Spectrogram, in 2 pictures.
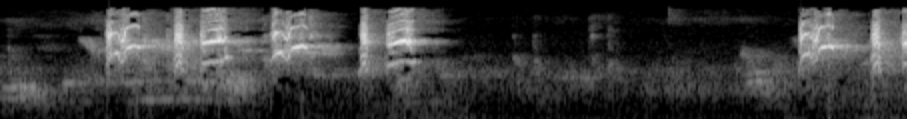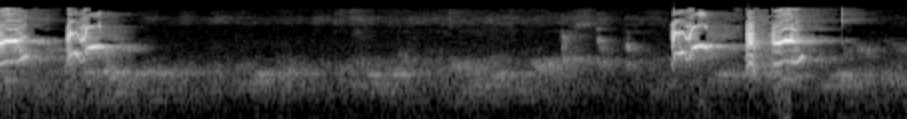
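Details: Crimson sunbird singing: three high-pitched bursts of sharp, rapid chirping and twittering notes, each lasting about a second and a half and coming roughly every four seconds, with faint soft notes between bursts.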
